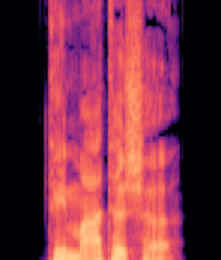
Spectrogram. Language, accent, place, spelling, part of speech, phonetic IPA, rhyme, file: German, Germany, Berlin, thematische, adjective, [teˈmaːtɪʃə], -aːtɪʃə, De-thematische.ogg
- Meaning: inflection of thematisch: 1. strong/mixed nominative/accusative feminine singular 2. strong nominative/accusative plural 3. weak nominative all-gender singular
